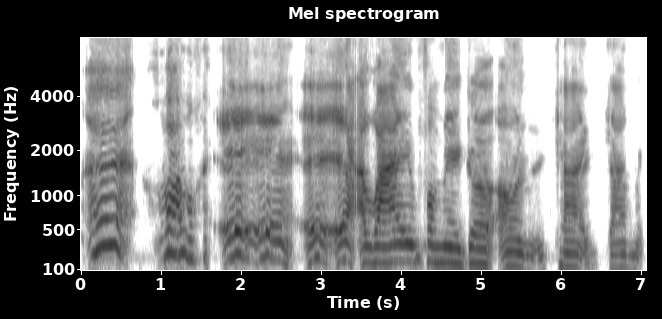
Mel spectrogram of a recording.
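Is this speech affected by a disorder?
Yes: speech needing a translator; friend Imogen Yang from Sydney acting as speech translator during recording; speech hard for others to understand, needs speech translator.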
